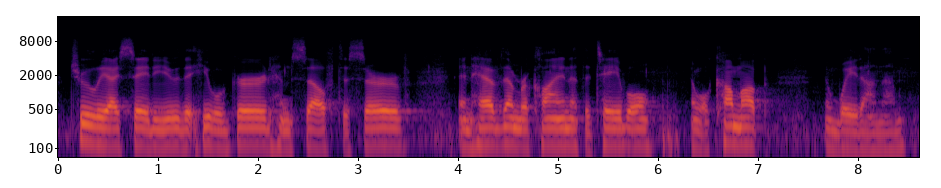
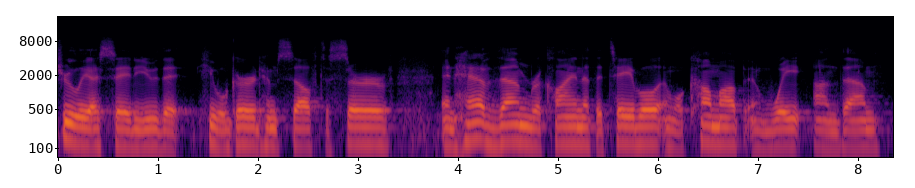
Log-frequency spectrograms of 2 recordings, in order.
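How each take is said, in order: Both takes have the same delivery.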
